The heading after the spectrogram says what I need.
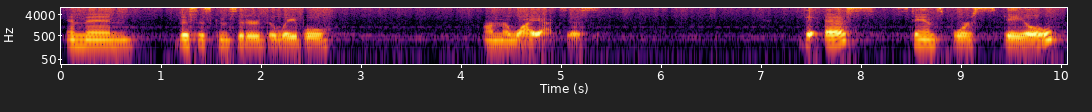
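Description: A woman's voice: low-pitched, slow pace, long pauses, warm tone, rough recording. A woman teacher patiently explaining the parts of a graph, step by step, as she writes notes. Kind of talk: classroom lesson explaining graphs.

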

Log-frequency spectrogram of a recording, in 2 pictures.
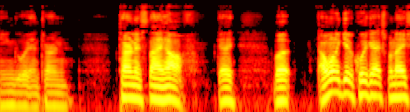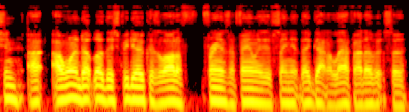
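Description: A man's voice: sits low, no room sound, clean studio sound. A man, casually explaining a story to his phone camera from a parked car at night. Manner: easygoing, rambling with restarts. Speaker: vlogger. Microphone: phone camera held close.

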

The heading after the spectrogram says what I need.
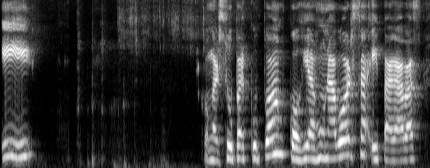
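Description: Her voice is bright, on the high side and a little slow: a couponing vlogger from Camden, New Jersey, USA, doing a casual haul walkthrough. She chats, explains each price step by step and mixes in English words while standing beside a shelf of groceries indoors at home, recorded on a handheld phone camera.

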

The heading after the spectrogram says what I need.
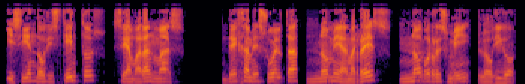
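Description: A man narrating an audiobook, reading letters from a novel in an expressive, measured first-person way. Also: mid-range voice, no room sound. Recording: slightly dull, lo-fi dry recording.

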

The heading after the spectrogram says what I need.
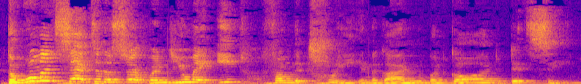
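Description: Woman associate pastor, high voice, lively preaching, roomy sanctuary sound. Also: measured pace, slight background noise. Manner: preaching with call-and-response, animated and laughing. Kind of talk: sermon. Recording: echoey church sanctuary.

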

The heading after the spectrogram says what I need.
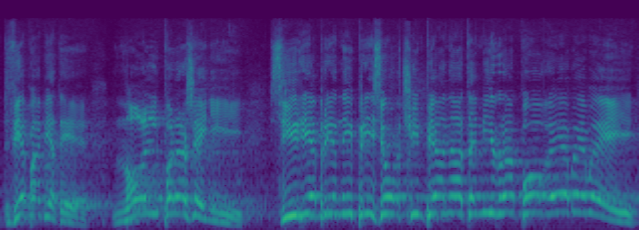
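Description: Booming arena ring announcer, man. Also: big pitch swings, fairly bright tone. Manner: drawn-out booming name calls. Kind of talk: arena fighter introductions. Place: indoor fight arena. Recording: echoey arena hall.

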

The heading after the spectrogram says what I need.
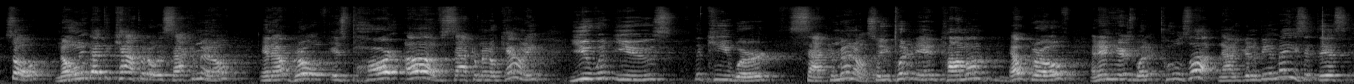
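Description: High, bright-voiced energetic seminar speaker man. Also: moderate pace, hardly any pauses. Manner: energetic, emphatic, rhetorical questions. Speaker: keynote speaker. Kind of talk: motivational seminar talk. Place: hotel meeting room with audience.

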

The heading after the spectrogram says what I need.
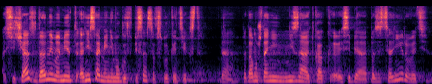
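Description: In a bright room, an older woman from Kazakhstan sits at a stand-mounted table mic for a reflective interview as a guest artist. Her voice is slightly low and carries audible room reverb, and she speaks slowly, pausing a lot, using fillers, and hunting for words.

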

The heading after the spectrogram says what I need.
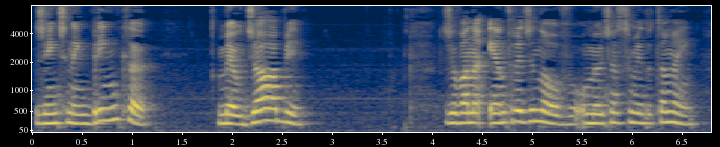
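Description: A woman's voice: on the high side, slow. A woman in her thirties with a Brazilian accent, chatting casually on a livestream and thanking viewers by name. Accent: Brazilian Portuguese. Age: 30s. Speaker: livestream host.

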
